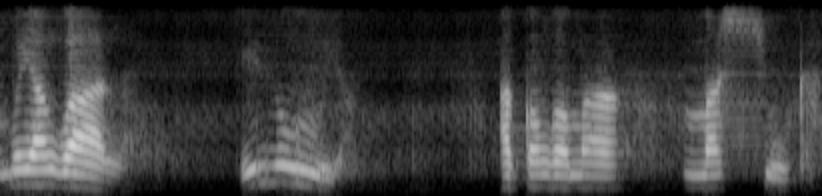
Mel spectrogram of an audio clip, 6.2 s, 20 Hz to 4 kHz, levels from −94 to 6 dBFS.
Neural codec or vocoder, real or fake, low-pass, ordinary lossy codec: codec, 16 kHz, 0.9 kbps, LongCat-Audio-Codec; fake; 3.6 kHz; none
